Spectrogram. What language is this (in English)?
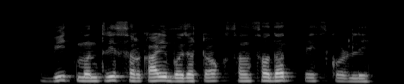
Magahi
